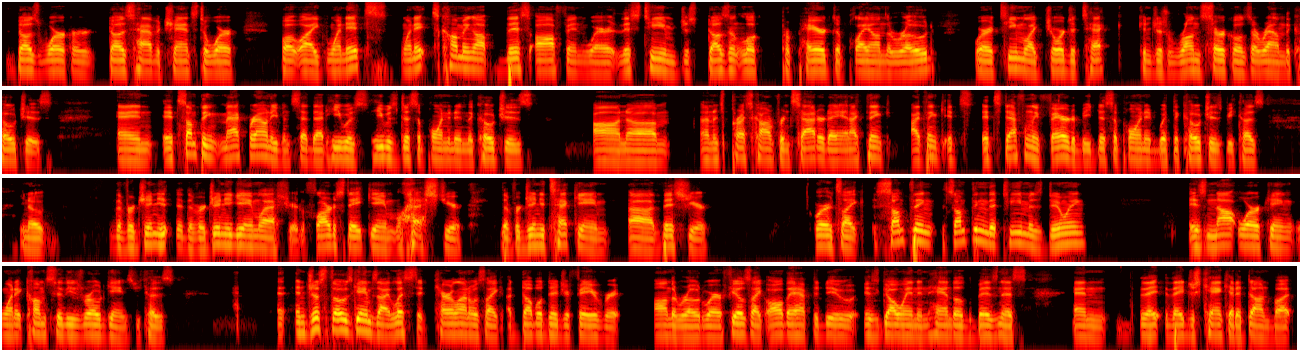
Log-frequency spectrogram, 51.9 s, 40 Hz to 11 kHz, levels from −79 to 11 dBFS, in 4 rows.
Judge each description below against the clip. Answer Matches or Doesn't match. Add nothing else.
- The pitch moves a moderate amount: Doesn't match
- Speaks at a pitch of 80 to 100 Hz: Doesn't match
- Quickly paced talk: Doesn't match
